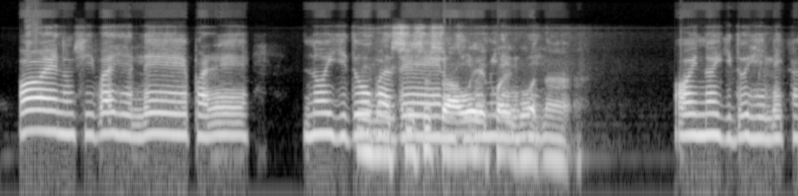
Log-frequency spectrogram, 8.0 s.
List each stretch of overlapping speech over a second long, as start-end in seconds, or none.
3.5-5.4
